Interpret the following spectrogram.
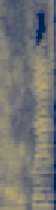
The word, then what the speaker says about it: Heracles: that children of Heracles which is actually Heracles not Hercules which is wild but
